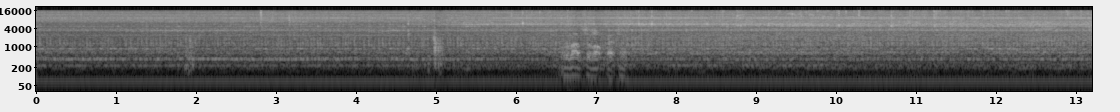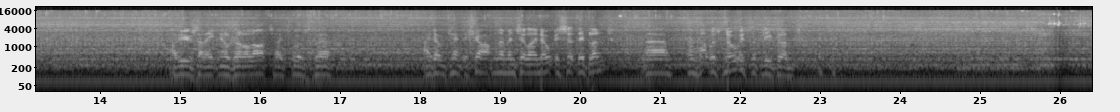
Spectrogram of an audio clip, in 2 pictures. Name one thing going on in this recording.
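A lathe motor hums and whirs steadily.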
